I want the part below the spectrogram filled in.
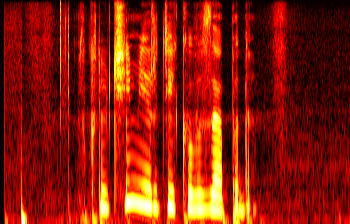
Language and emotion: Russian, neutral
